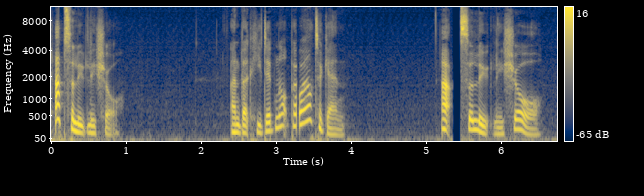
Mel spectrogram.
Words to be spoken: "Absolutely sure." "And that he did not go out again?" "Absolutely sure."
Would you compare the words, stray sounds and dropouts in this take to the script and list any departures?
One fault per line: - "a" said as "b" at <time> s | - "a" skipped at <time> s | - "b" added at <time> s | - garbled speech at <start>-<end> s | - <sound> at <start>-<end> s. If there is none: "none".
- dropout at 3.3-3.3 s
- dropout at 5.4-5.5 s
